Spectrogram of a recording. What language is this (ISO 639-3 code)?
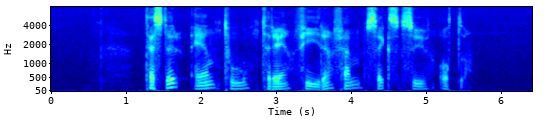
nor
